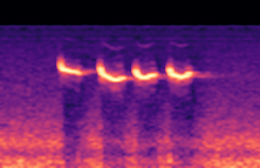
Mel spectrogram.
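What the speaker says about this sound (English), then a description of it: "the plain titmouse is a common bird of parks and yards along the California coast" A plain titmouse, a small gray bird of parks and yards, gives four clear, high, slightly descending whistled calls in an even, quick series, close and distinct over a faint background hiss.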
